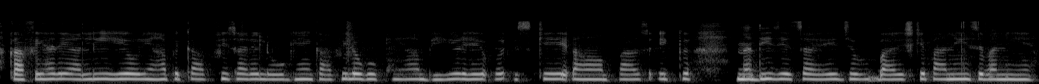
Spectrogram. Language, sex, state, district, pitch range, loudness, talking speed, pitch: Hindi, female, Bihar, Jamui, 235-245 Hz, -30 LUFS, 180 wpm, 240 Hz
